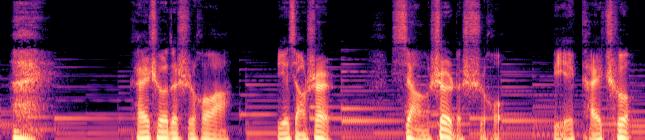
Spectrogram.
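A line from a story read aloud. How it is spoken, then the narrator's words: Father's resigned sigh. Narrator (Chinese): 爸爸无奈的叹息说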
